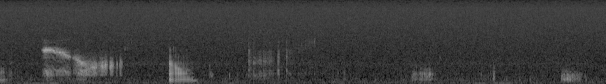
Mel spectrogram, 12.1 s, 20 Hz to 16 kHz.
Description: i had not eaten for about 12 hours. sounds like my stomach is not okay with that....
